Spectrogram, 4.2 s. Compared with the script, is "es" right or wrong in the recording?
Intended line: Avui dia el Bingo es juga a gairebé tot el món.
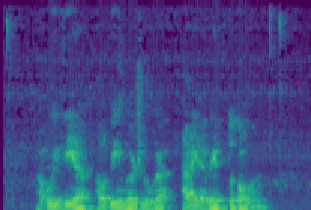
right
